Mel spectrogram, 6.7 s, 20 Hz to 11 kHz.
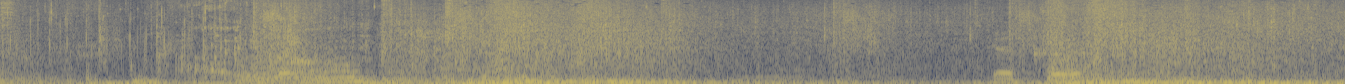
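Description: Fire attack explosions in the game Legend of Grimrock 2, low rumbling booms and thuds rolling through the scene while a voice speaks briefly over them.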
